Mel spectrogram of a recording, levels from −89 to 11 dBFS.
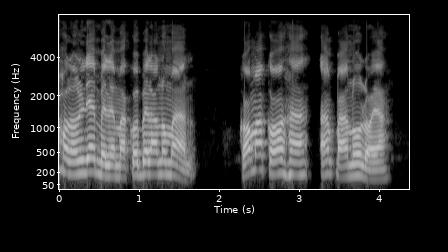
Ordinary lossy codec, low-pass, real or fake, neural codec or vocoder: none; 7.2 kHz; real; none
